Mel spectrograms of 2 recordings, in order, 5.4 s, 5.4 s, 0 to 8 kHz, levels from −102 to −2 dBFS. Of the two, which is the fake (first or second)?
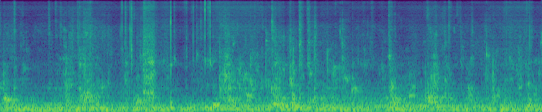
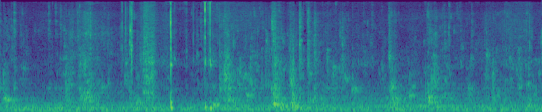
first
